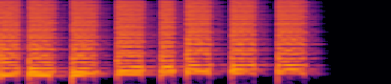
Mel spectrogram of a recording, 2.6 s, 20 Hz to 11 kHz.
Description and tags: Jingle Win 00
An 8-bit winning jingle sound to be used in old school games. Useful for when finishing levels, big power ups and completing achievements.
